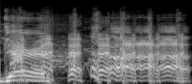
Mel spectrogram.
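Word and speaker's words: Garrard: was Gard no it's what is it what you pronounce it gar Gar it's Garr he set me up oh I always forget that in Kentucky you got to pronounce everything the way it looks or else you're wrong get them all right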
